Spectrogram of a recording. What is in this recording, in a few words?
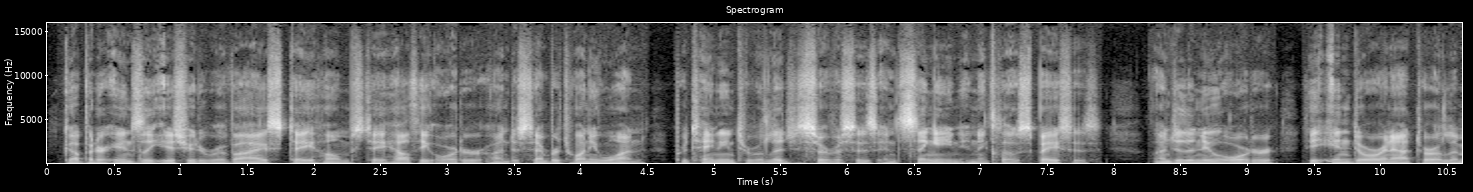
PSA; Singing Church Covid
